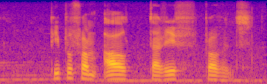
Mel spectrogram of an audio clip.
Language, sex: English, male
